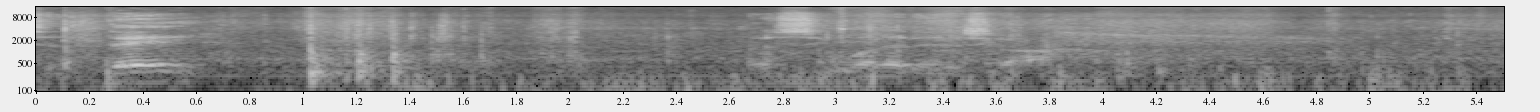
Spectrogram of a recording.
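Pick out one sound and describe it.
A cardboard box scrapes and thumps on a table.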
